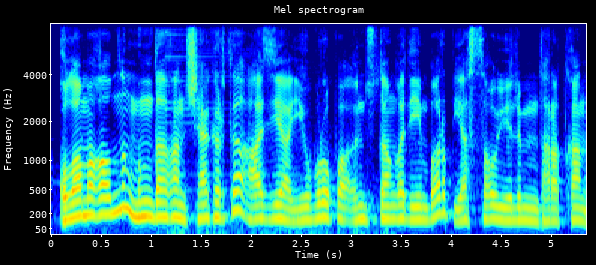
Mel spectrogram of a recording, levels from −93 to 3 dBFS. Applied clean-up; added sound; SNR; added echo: neural separator model SepFormer DNS4.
